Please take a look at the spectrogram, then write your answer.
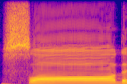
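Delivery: ordinary talk, nothing marked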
